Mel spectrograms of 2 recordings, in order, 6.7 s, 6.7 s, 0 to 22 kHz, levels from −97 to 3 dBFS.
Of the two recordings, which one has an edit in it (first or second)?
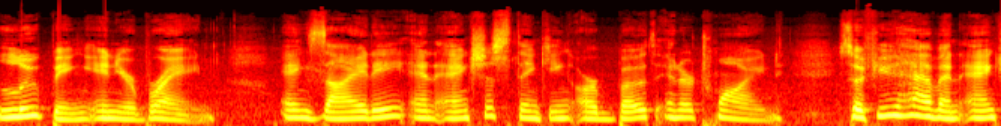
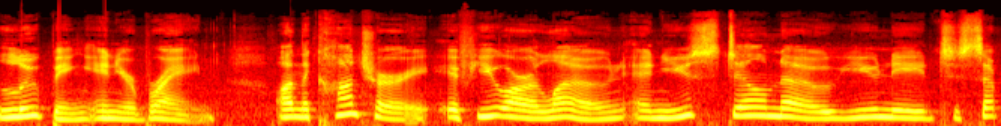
first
